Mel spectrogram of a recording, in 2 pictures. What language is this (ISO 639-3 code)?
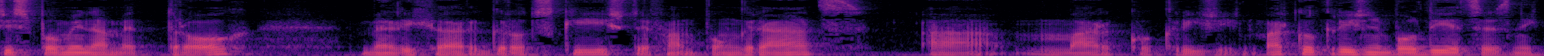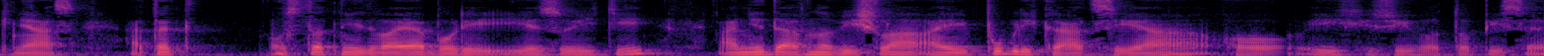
slk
